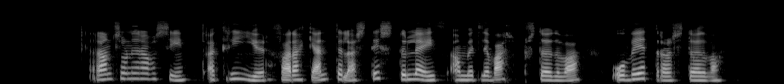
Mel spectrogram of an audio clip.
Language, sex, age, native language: Icelandic, female, 30-39, Icelandic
